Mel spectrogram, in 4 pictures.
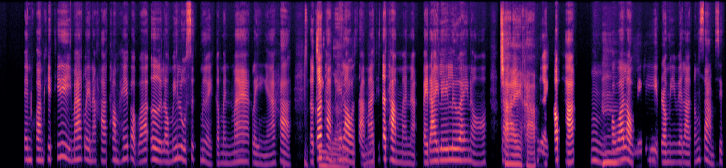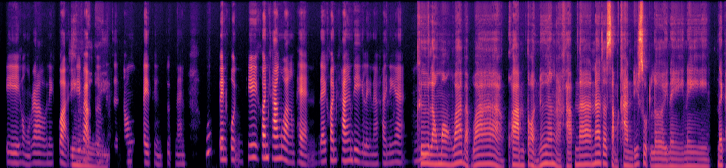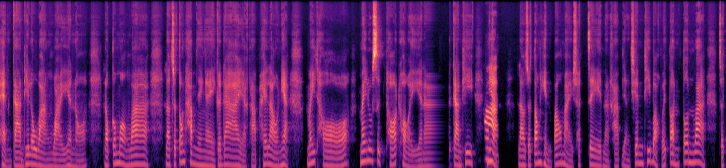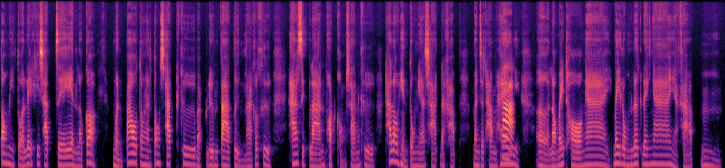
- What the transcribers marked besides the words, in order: distorted speech; other noise
- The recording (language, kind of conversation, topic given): Thai, podcast, คุณคิดว่าคนเราควรค้นหาจุดมุ่งหมายในชีวิตของตัวเองอย่างไร?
